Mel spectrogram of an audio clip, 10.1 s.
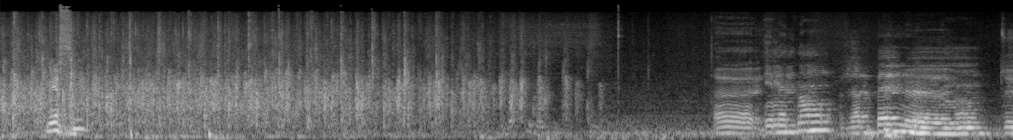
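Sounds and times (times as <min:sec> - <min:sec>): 
audience applause: 0:00.0 - 0:06.1
speech: 0:00.4 - 0:01.0, 0:07.2 - 0:10.1.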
